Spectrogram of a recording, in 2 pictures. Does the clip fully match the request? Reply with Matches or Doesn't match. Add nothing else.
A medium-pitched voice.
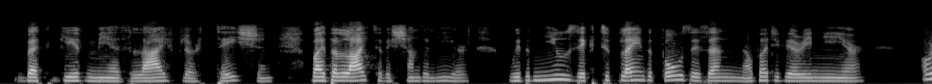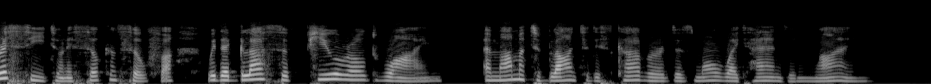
Matches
